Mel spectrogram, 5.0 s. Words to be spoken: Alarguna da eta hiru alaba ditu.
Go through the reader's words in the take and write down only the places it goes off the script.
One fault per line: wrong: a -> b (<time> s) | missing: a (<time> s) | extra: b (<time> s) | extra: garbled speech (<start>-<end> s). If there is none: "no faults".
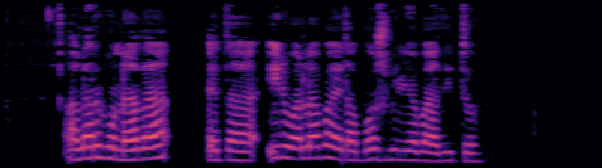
extra: eta bost biloba (2.8 s)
